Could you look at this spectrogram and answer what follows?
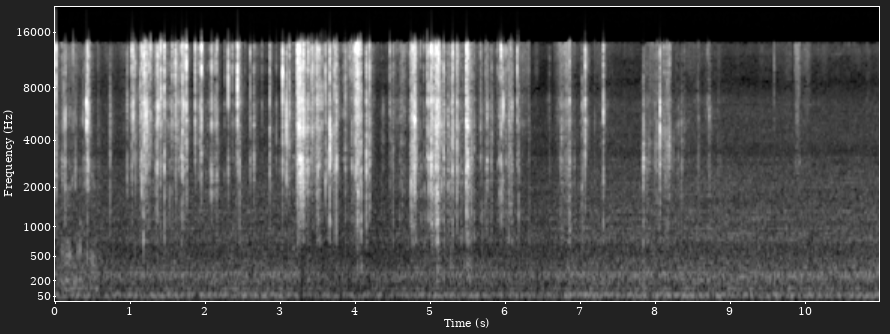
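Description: Foil wrapper of an Upper Deck hockey card pack being torn open, with dense sharp crinkling and crackling for about the first six seconds. A few lighter crinkles follow as the cards are pulled out.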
